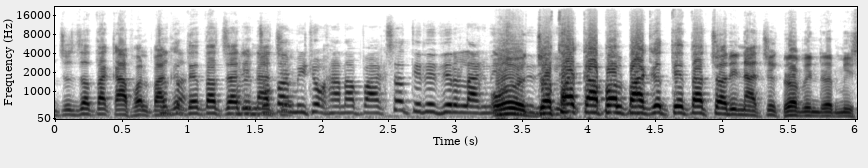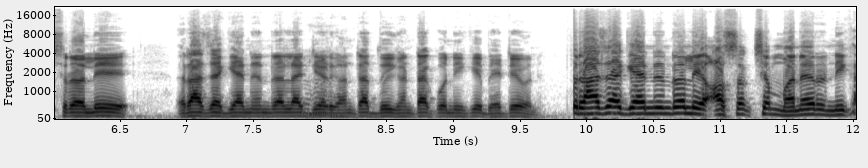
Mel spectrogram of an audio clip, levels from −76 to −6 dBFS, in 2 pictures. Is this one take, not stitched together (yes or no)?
no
